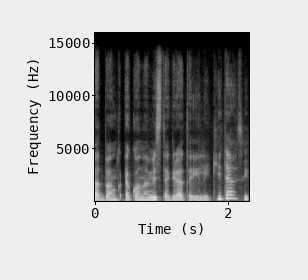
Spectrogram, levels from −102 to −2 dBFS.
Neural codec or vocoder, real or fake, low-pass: autoencoder, 48 kHz, 128 numbers a frame, DAC-VAE, trained on Japanese speech; fake; 14.4 kHz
